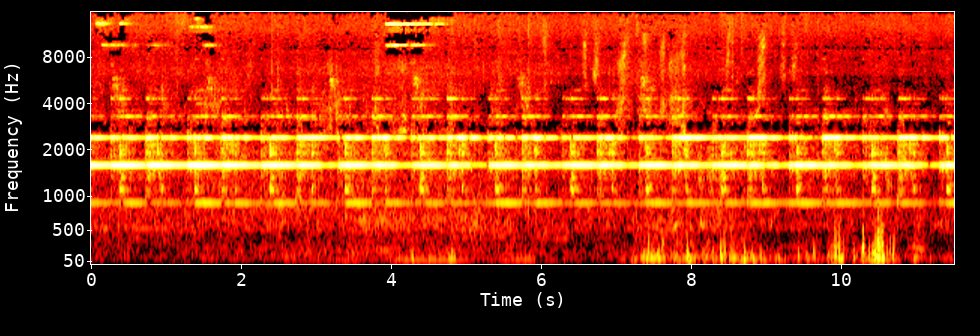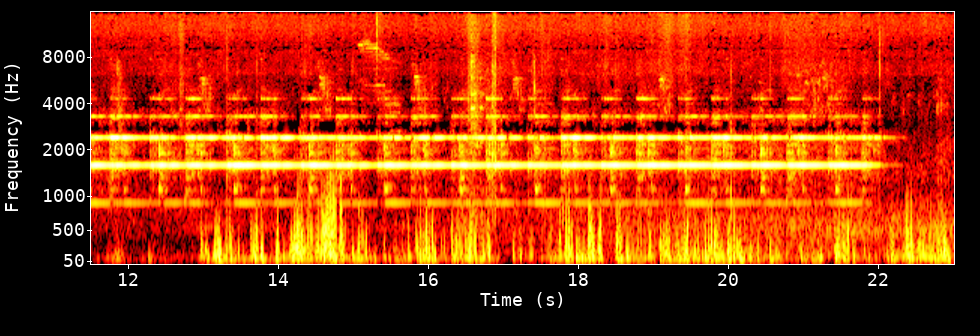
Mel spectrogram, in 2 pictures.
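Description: A level crossing bell rings in rapid, steady pulses, then stops.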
